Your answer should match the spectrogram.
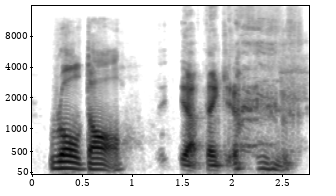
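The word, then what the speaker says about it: Roald Dahl: you pronounce his name r doll yeah thank you no you forgot the L it's Ral DOI it's but I saw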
